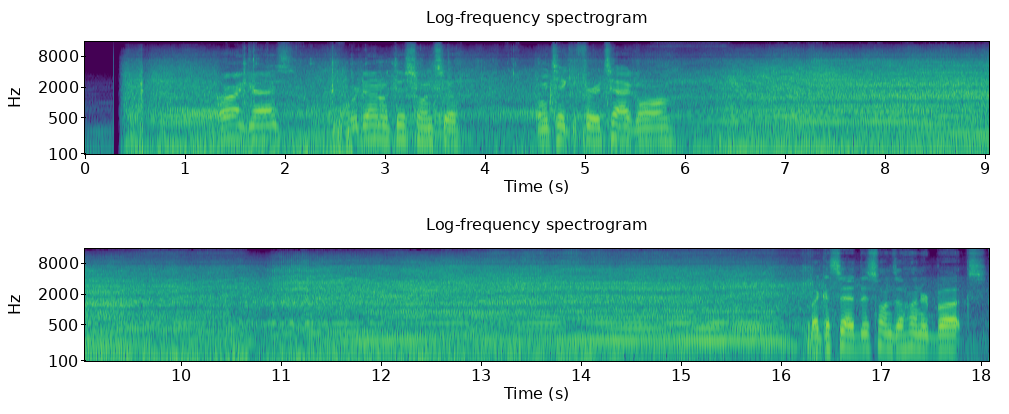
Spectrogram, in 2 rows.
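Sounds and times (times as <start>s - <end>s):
engine running steadily: 0.4s - 18.0s.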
